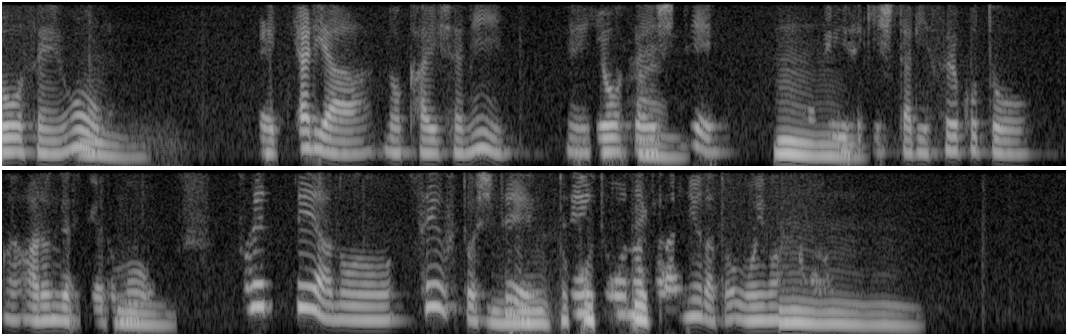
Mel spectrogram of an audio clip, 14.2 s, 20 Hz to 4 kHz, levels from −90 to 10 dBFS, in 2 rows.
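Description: At 0.86 s a faint delayed copy of the speech appears, lasting to 1.21 s. It trails the talker by 136 ms and sits far below the speech. This is an echo leak. A loudspeaker at the far end likely fed the microphone, and its echo canceller let some through.

From 4.42 to 4.67 s the speech dips by roughly 20 dB. This is speech suppressed in double talk. Both sides likely spoke at once, and the canceller turned the talker down along with the echo.

At 5.36 to 5.68 s the echo returns, much louder, with the same 136 ms lag. Over 5.38 to 5.95 s the speech also drops by roughly 20 dB. A small dip of a few decibels follows at 8.04 to 8.32 s. From 10.75 to 11.67 s the speech is pulled down by about 15 dB, while a fairly strong echo runs from 10.94 to 11.51 s. A last dip of about 10 dB comes at 12.46 to 12.67 s.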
